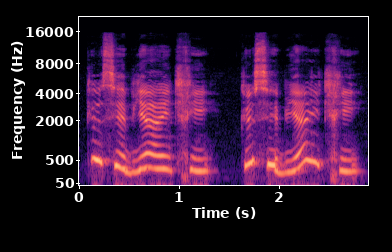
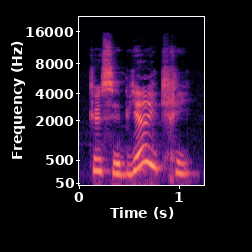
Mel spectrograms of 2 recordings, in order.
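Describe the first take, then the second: First: Exclamatory reading. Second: Said in the usual way. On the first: Shown as a demonstration. Teacher showing pupils an exclamation, admiring and raised. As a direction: sound delighted by "bien écrit". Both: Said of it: "يعني هذا تعجب".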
